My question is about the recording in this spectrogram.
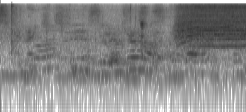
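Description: Lego Mindstorms robot's electric drive motors start about three-quarters of the way in, a sudden steady whirring of motors and gears that sets the robot off from its start position, over children's chatter.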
